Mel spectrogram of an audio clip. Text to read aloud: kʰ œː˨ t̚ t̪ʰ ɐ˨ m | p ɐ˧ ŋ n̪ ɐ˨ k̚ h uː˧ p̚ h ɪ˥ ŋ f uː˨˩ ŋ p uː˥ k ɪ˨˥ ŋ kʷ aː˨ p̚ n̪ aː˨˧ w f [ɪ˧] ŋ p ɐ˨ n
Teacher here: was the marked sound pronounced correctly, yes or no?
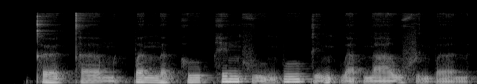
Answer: no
